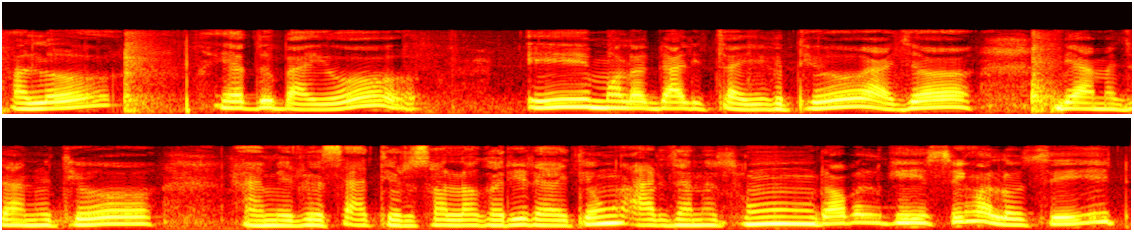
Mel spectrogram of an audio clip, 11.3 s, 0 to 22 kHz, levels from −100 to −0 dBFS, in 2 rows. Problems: background sounds at intervals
